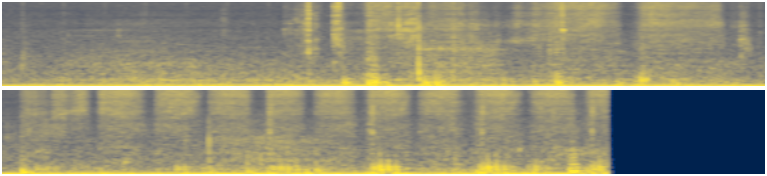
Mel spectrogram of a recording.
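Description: Faint rubbing and rustling of hands pressing and smoothing cardstock box panels flat on a table, with many small clicks and scratches of paper. It stops abruptly near the end.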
